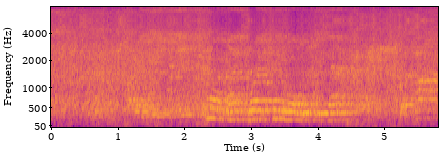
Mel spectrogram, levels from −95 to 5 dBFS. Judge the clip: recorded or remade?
recorded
